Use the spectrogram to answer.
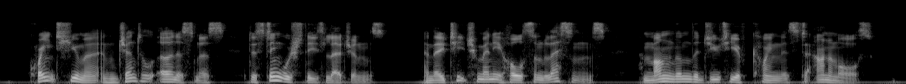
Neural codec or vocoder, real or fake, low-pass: codec, 16 kHz, 4 kbps, X-Codec, HuBERT features, trained on balanced general audio; fake; 7.2 kHz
